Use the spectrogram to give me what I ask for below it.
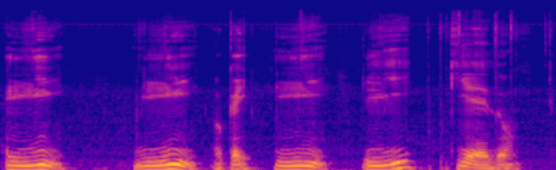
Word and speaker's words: gli: Para decir yo le pregunto en italiano es gli chiedo. Ya, voy a ponerle el yo. Io gli. Esa frase se pronuncia gli.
